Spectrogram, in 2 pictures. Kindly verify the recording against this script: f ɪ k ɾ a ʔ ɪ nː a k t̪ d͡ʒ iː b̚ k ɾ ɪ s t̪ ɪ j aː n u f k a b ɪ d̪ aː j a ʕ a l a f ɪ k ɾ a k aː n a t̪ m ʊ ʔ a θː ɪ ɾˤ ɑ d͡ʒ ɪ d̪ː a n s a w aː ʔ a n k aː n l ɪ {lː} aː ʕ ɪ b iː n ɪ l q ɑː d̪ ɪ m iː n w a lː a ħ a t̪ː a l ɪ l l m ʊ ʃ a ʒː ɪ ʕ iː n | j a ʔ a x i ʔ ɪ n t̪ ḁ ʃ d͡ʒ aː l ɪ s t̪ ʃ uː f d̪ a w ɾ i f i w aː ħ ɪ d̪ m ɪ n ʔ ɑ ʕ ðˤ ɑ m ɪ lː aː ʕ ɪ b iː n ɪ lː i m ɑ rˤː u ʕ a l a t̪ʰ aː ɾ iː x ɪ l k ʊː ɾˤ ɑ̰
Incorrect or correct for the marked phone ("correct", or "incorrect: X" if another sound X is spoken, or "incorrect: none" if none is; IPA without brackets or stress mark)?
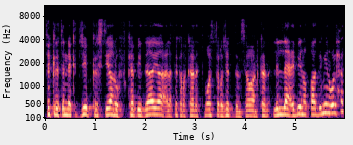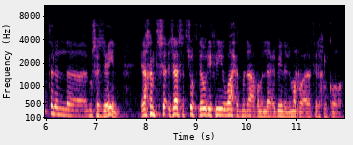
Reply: correct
